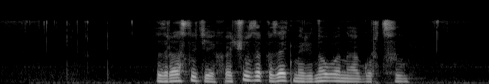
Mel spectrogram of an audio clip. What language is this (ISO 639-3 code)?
rus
